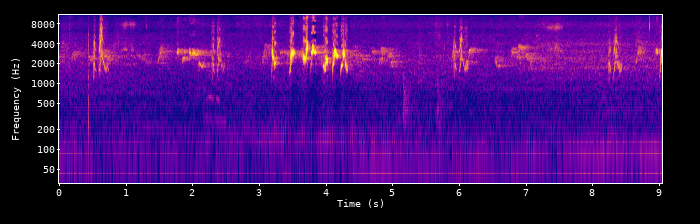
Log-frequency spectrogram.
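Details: Red-whiskered bulbul with a rapid 'zone' style song: soft scattered chirps, a fast burst of sharp bright notes mid-way, then lighter warbled phrases and isolated chirps.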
